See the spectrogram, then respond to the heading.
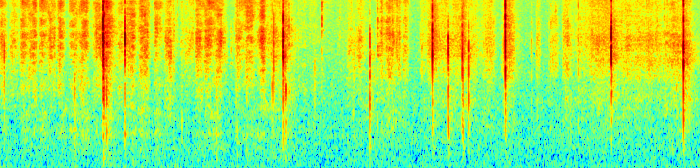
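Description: A pencil tip writes on a crumpled brown paper sheet resting on a tablecloth, making soft, dry scratching and rubbing strokes. Sharp, bright ticks and crinkles stand out at irregular moments over the quiet, high-pitched scratching, with no low-end body.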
